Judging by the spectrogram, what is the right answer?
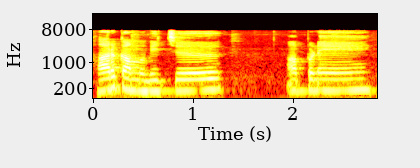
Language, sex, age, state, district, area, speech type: Punjabi, female, 45-60, Punjab, Mohali, urban, spontaneous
